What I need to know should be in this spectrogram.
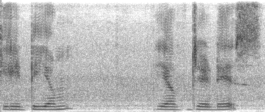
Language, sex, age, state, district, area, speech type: Telugu, female, 45-60, Andhra Pradesh, Kurnool, rural, spontaneous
